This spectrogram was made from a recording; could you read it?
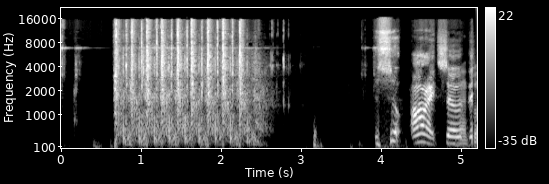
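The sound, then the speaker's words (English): A shotgun fires a fast, loud string of blasts without its Silencer Co. Salvo suppressor at a shooting range, shots nearly blurring together for about two seconds in a speed dump, followed by a pause and then people talking. “New Salvo suppressor, as you can see the camera here, what it sounds like to shoot without the suppressor, and then I'll do another 9-round speed dump with the cannon.”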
